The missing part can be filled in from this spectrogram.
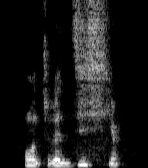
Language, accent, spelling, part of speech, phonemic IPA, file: French, Canada, contredissions, verb, /kɔ̃.tʁə.di.sjɔ̃/, LL-Q150 (fra)-contredissions.wav
- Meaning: first-person plural imperfect subjunctive of contredire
